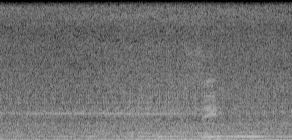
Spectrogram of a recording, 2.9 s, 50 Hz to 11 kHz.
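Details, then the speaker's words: 2007–2012 Nissan Altima after replacing the exhaust manifold catalytic converter assembly: a steady, even idle with no puffing or ticking. The exhaust leak is gone and the engine sounds healthy. "from here good no more exhaust leak no more hearing that exhaust leak everything sounds good"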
